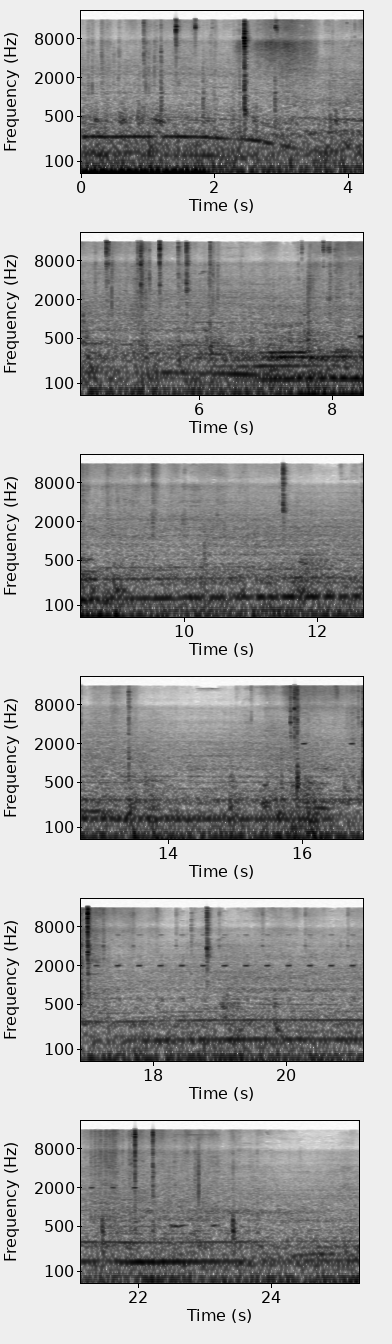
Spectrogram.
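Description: A vehicle's body rattles and clunks over the road.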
